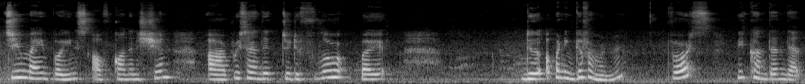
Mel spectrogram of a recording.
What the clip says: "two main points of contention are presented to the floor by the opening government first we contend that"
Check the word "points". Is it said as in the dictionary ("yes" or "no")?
yes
